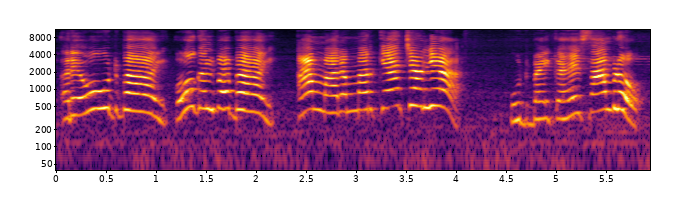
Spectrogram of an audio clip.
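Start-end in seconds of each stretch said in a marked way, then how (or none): 0.0-4.0 calling out. Acted. Elephant hails the camel and jackal, calling out. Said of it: "મકના હાથીએ બૂમ પાડી". 5.2-5.9 high, loud call to listen; announcing. Acted. Camel tells the elephant to listen, announcing.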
